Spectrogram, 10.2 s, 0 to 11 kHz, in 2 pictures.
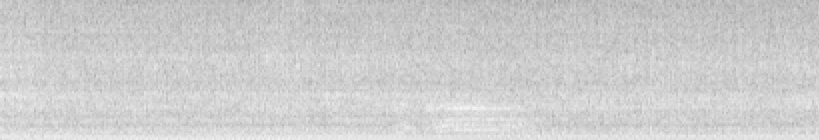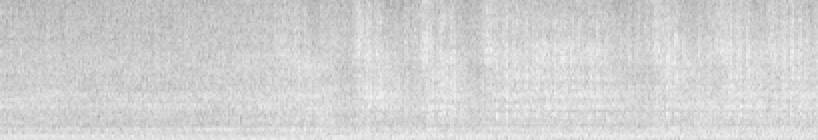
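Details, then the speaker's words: Chopped 1950 Ford Shoebox V8 started after sitting 20+ years, fuel poured into carburetor with tank removed: loud open-piped engine holds a steady, even beat with no knocks or misses; sounds healthy. "can you believe that well that's it for now um I don't know what to tell you it actually sounds good"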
